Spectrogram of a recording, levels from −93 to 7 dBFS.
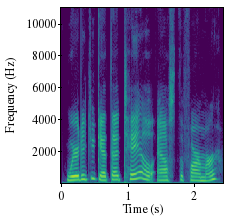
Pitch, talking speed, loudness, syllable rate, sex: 250 Hz, 220 wpm, -17 LUFS, 5.3 syllables/s, female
